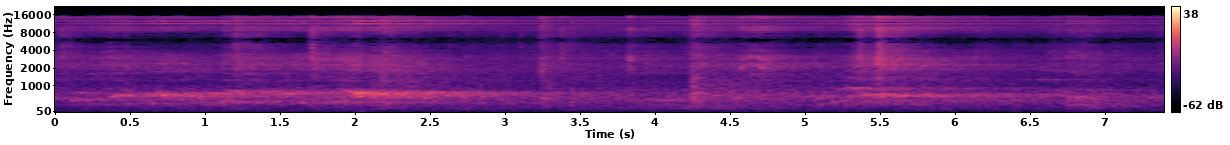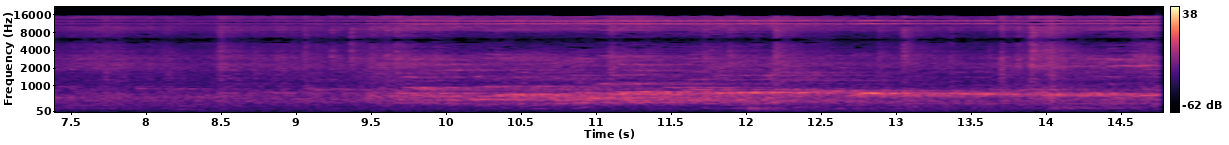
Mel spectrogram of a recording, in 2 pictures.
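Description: Indistinct voices murmuring in a large, echoing indoor ice rink, louder near the start and again in the last few seconds, with one sharp knock about four seconds in.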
